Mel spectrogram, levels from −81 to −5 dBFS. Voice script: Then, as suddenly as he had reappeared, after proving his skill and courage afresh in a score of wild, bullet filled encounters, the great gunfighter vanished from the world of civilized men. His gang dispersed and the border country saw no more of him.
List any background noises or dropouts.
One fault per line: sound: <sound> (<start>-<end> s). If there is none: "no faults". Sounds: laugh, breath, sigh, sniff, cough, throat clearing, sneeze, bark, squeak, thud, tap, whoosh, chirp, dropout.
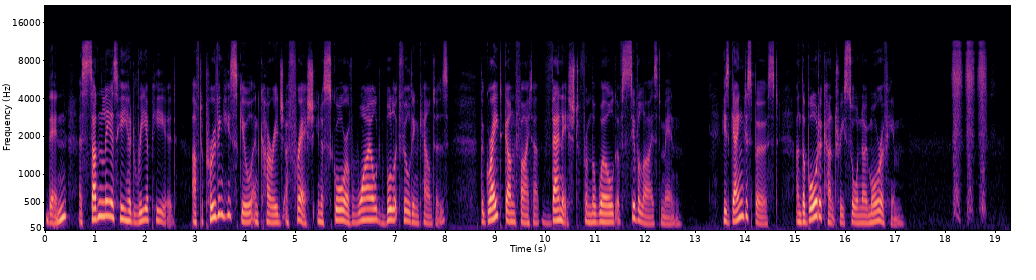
sound: sniff (18.1-19.0 s)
